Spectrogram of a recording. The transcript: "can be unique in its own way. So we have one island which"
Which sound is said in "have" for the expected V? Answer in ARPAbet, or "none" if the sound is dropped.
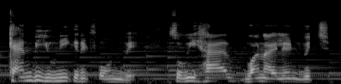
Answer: V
